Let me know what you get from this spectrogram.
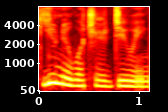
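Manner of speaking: put-on stern British accent. Retelling an older woman knocking on the speaker's door: imitating a stern British accent. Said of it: "she had like a very stern British accent".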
